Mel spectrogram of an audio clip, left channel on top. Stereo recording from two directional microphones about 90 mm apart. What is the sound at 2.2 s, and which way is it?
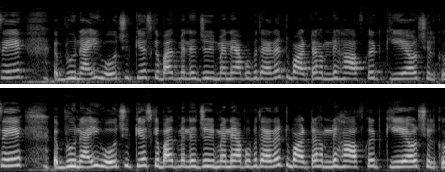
A woman's voice, 30° right (ahead or behind).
